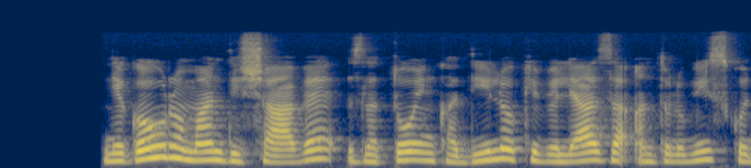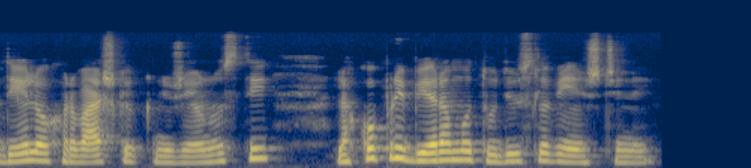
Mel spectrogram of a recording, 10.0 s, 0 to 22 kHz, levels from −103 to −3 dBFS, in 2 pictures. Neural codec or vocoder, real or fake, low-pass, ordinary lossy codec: none; real; 9.9 kHz; none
